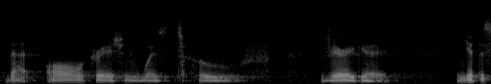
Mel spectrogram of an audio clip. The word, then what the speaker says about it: tov: And Jake, in his message last week, he had mentioned that the Hebrew word tov, which was very good, tov, you've pronounced it completely right, tov, right?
